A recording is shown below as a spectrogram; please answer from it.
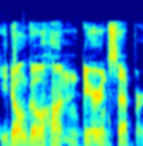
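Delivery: put-on Southern Texas drawl. Quoting what his granddaddy used to say, in a Southern Texas drawl. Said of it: "in his Southern Texas drawl".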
